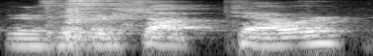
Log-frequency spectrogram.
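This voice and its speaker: Slow-talking man at a workbench. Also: medium pitch, steady tone, reverberant, distant mic, noisy background. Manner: slow, offhand narration while working with his hands. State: has the hiccups. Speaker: RC hobby channel host. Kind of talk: casual workbench commentary.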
